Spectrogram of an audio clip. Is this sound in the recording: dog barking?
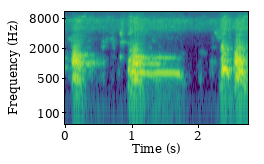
yes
